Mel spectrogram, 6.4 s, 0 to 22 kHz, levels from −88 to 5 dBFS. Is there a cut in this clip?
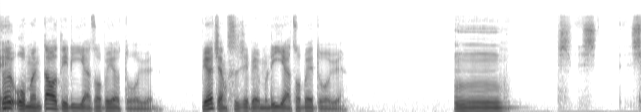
no; 0 cuts

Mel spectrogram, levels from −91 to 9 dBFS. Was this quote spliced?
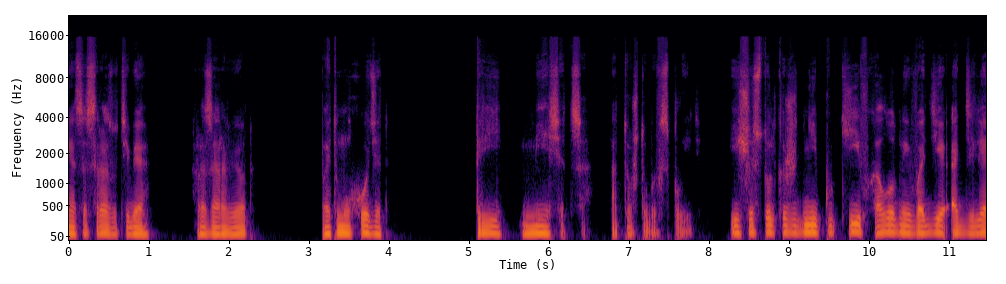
no; 0 cuts

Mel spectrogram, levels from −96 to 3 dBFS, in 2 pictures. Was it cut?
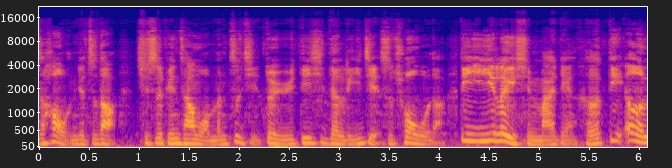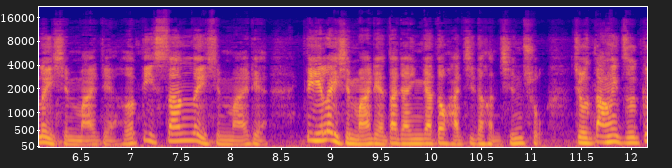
yes; 2 cuts; at 4.2 s, 8.7 s

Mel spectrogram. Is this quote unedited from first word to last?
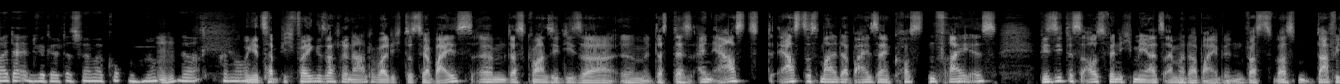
yes; 0 cuts

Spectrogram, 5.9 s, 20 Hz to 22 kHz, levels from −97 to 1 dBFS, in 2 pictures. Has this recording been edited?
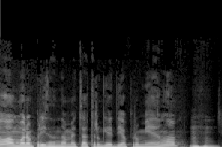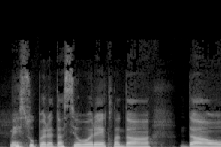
yes; 1 cut; at 3.1 s

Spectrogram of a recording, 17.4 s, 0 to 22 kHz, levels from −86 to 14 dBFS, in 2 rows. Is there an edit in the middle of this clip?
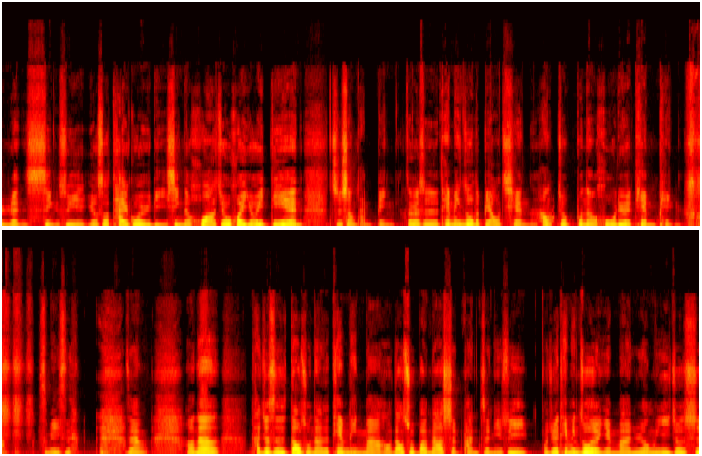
yes; 2 cuts; at 6.9 s, 10.3 s

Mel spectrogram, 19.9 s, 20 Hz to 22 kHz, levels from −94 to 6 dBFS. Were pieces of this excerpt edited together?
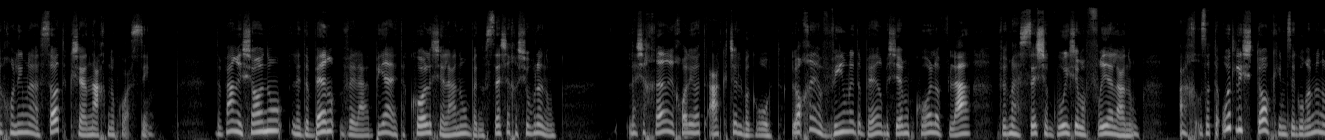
no; 0 cuts

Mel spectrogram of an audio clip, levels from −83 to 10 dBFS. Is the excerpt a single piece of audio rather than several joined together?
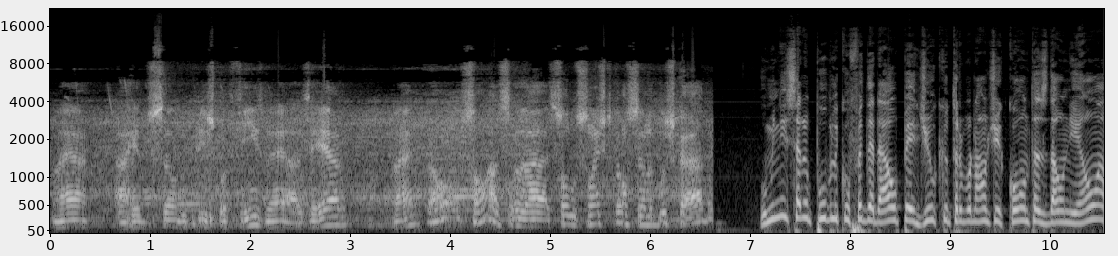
no; 1 cut; at 7.0 s

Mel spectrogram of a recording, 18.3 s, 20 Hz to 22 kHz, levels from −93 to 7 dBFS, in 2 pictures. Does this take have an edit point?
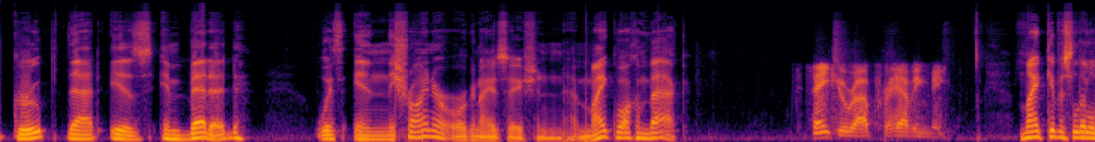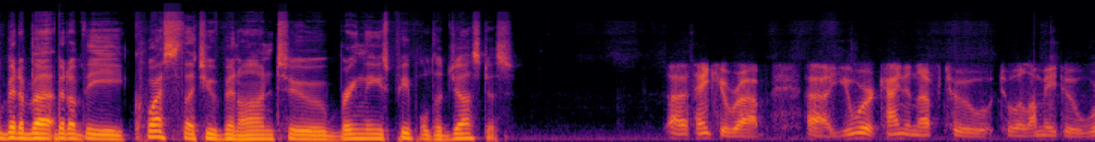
yes; 1 cut; at 9.6 s

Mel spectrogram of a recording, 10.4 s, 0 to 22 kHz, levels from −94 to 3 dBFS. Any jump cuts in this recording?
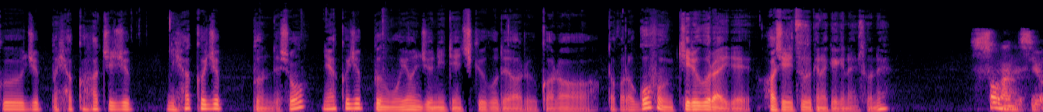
yes; 3 cuts; at 1.5 s, 3.1 s, 6.0 s

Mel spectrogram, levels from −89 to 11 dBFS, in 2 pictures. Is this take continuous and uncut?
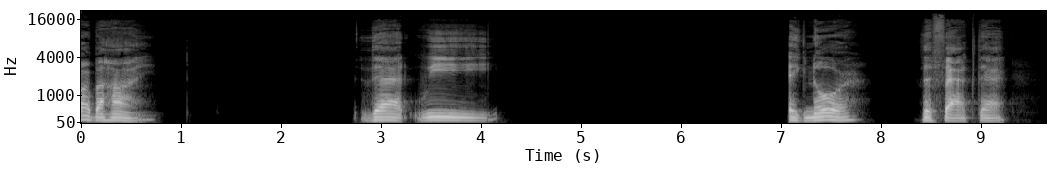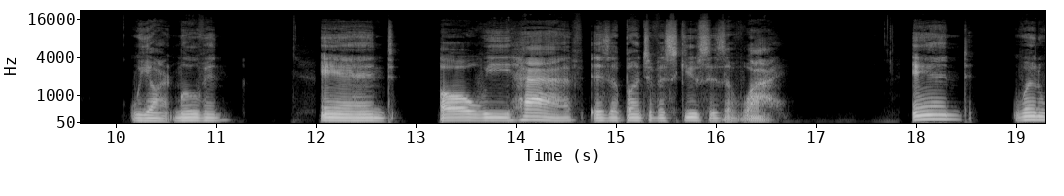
no; 2 cuts; at 12.0 s, 17.8 s

